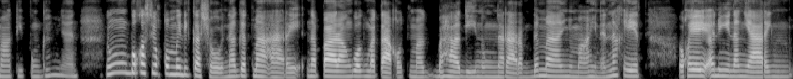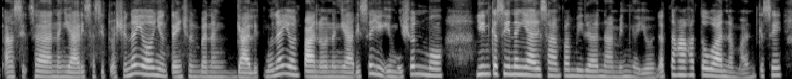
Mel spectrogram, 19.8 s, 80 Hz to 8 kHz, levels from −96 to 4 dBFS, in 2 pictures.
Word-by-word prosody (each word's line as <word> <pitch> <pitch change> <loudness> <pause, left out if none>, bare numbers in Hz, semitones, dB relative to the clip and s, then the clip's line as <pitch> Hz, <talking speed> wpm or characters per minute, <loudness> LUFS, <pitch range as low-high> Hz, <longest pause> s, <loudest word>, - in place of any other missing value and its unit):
mga 195 0 -5
tipong, 200 -1 -13
ganiyan. 230 +2 -10 0.4
'Yong 335 +3 -2
bukas 325 0 +3
'yong 310 - +1
komunikasyon 225 -11 -1
hangga't 210 +2 0
maaari, 175 -4 0
na 200 0 -2
parang 195 -2 +6
wag 200 0 0
matakot 180 -3 +2
magbahagi 185 -1 -2
no'ng 180 0 -9
nararamdaman, 195 +4 0
'yong 185 - -8
mga 175 0 -4
hinanakit 205 +4 -1 0.5
o 190 - -2
kaya'y 220 0 +8
ano 220 +1 +2
'yong 215 - +2
nangyaring, 185 -1 +3 0.3
ah, 185 - -1
si 185 - -1
sa 190 -2 0
nangyari 180 -1 -1
sa 190 +1 -2
sitwasyon 185 +4 -5
na - - +4
'yon, 265 -2 +2
'yong 215 - -3
tensyon 185 +1 -3
ba 185 - -3
ng 180 -1 -9
galit 170 0 +1
mo 195 +2 -10
na 270 - +4
'yon, 270 -4 -1
pa'no 190 -3 +4
nangyari 180 -1 -3
sa'yo, 215 +11 -1 0.2
'yong 190 -3 -8
emosyon 280 +11 -3
mo. 235 -3 -3 0.4
'Yon 285 +2 +1
kasi 290 -1 +4
nangyari 255 -4 +3
sa 230 -1 -1
pamilya 215 -3 -6
namin 185 -1 -7
ngayon 160 0 -11
at - - -4
nakakatuwa 250 -4 0
naman, 175 -2 -11
kasi 225 +4 -3
195 Hz, 175 wpm, -24 LUFS, 180-230 Hz, 0.5 s, kaya'y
